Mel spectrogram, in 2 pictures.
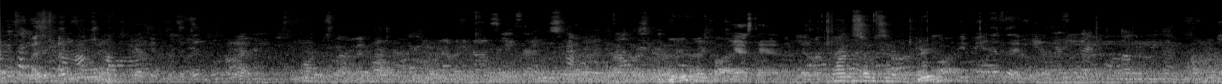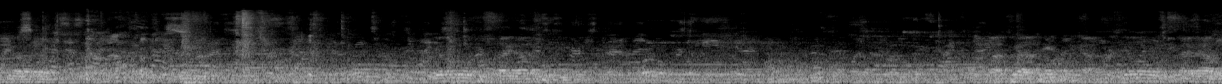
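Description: A ball smacks hard against the walls of an echoing court.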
